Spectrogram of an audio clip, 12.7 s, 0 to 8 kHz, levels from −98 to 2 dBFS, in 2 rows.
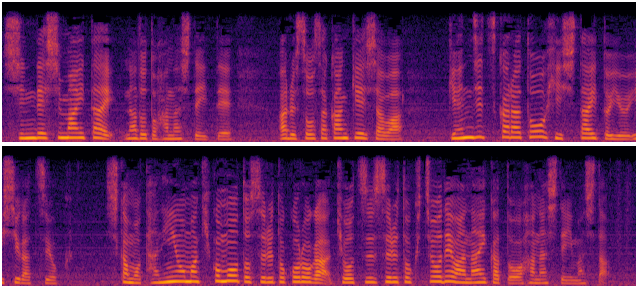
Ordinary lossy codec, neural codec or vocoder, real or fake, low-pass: none; none; real; 7.2 kHz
